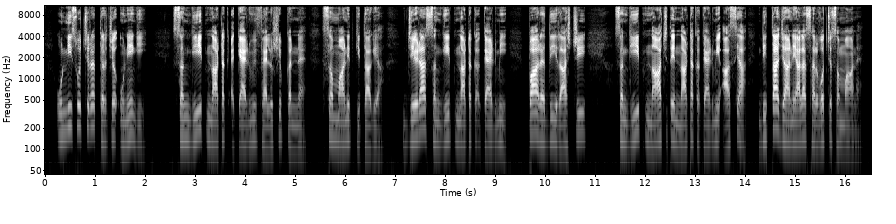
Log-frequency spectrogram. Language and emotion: Dogri, neutral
